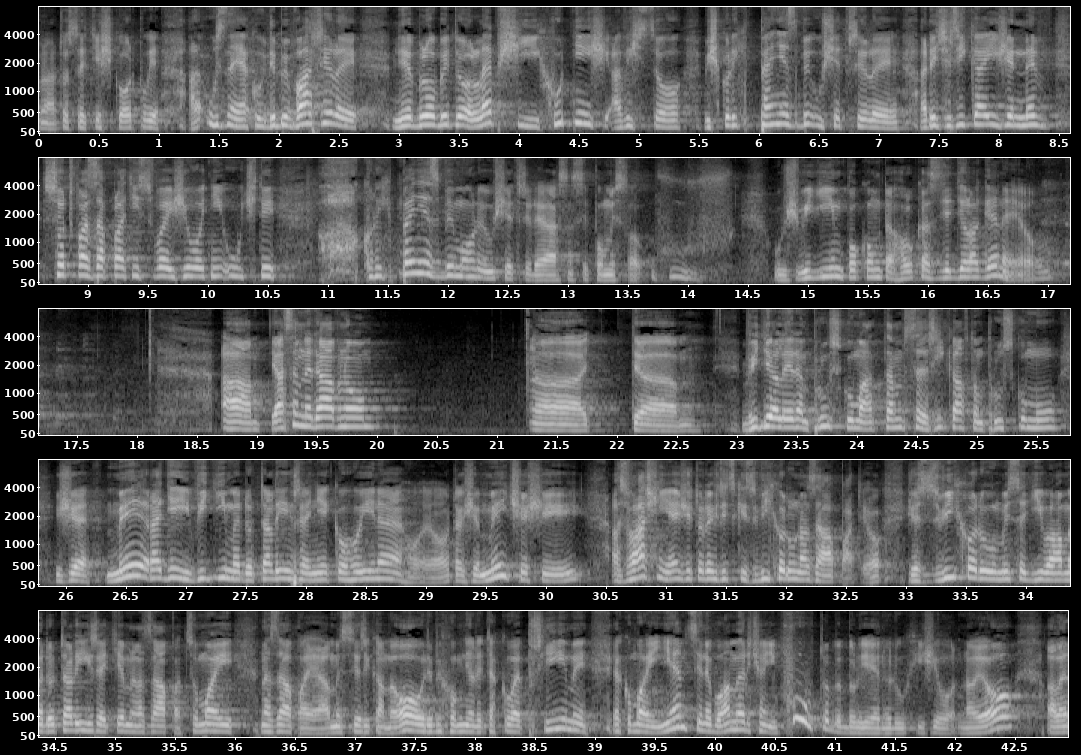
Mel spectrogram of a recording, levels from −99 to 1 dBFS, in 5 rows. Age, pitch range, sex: 40-59, 150-210 Hz, male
